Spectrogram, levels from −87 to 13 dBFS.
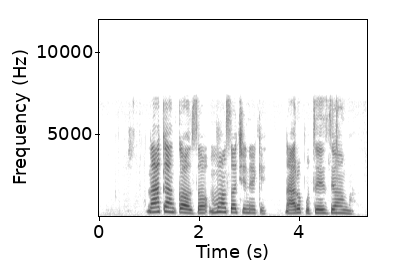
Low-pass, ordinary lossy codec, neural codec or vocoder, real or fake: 7.2 kHz; none; none; real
